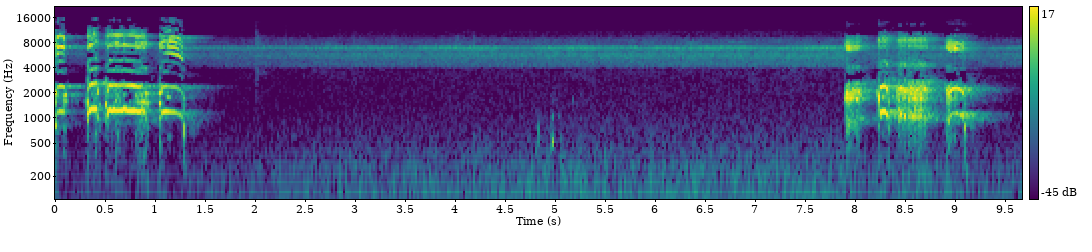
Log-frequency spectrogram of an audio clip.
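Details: Wild junglefowl lured with a decoy, two birds close together: two short harsh crows, each a quick run of stuttering syllables, one at the start and another about seven seconds later, over a steady high insect drone.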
